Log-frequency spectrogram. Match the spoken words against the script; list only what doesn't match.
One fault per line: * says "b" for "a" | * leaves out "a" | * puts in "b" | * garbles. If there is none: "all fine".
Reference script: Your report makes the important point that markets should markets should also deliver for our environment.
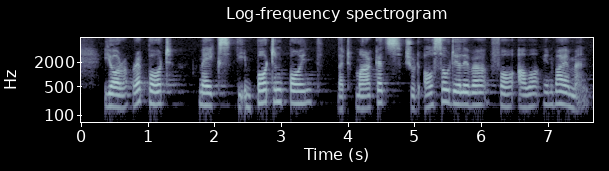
* leaves out "markets should"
